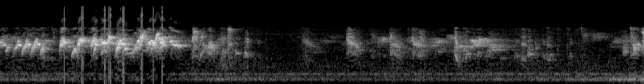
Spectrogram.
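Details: Jambul (red-whiskered bulbul) kept by a hobbyist. A dense, loud warbling burst comes with rapid clicks, then a near-silent pause, then softer scattered chirpy phrases, all over a faint hum.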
